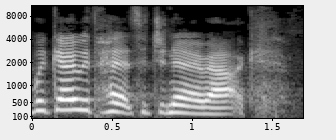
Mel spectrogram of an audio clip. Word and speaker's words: Herzogenaurach: And the first story is set in a small German town called Herzogenaurach, if I've pronounced that correctly. Helen, does that sound right? Okay, we go with Herzogenaurach, which is home to a 60-year-old argument.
